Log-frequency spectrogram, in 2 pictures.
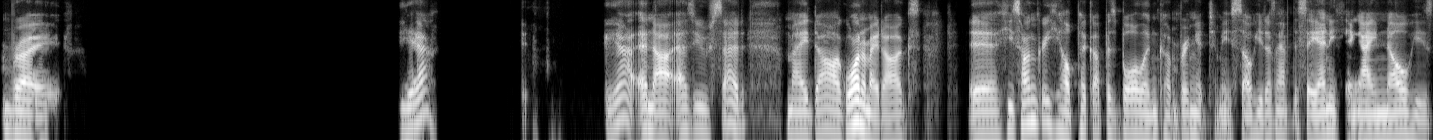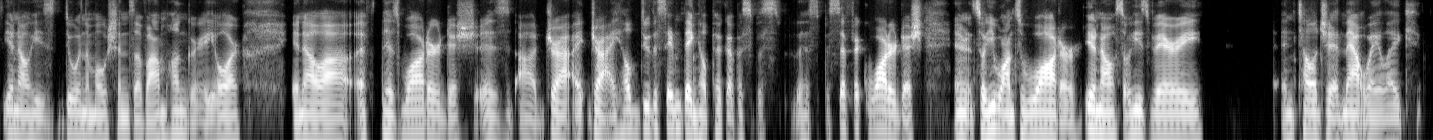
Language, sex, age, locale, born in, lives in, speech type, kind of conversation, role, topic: English, female, 40-44, en-US, United States, United States, conversation, unstructured, none, Would you rather always have to speak in rhymes or only be able to communicate through charades?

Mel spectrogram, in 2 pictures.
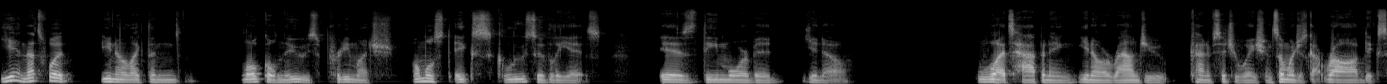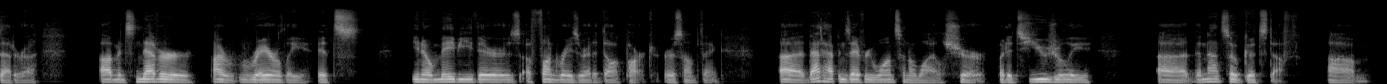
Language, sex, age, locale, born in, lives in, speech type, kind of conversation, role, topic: English, male, 30-34, en-US, United States, United States, conversation, unstructured, none, How do you keep up with what’s happening in your local government, and how does it affect your everyday community life?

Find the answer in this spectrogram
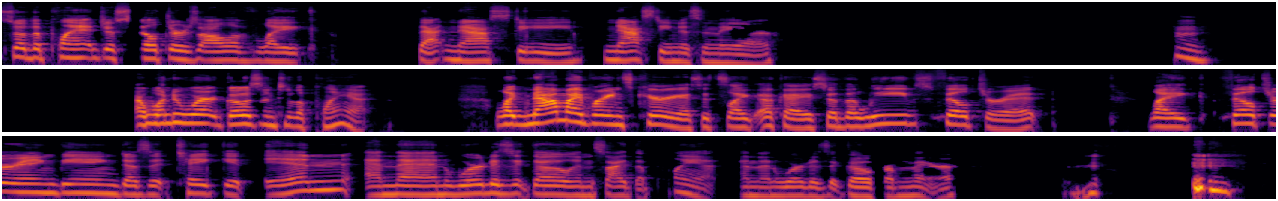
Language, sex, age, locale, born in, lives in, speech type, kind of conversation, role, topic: English, female, 45-49, en-US, United States, United States, conversation, podcast, host, In what ways do plants and trees contribute to a healthier environment for people?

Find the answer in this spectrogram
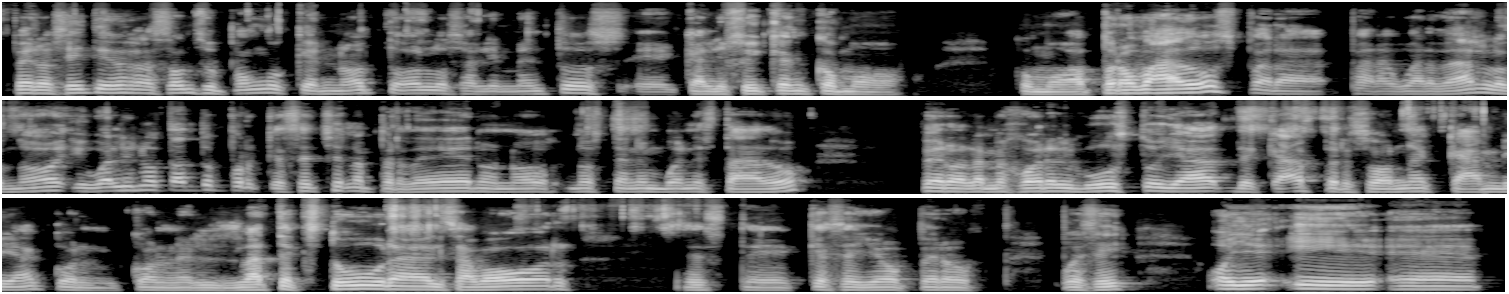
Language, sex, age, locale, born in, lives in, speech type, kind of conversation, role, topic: Spanish, male, 45-49, es-MX, Mexico, Mexico, conversation, podcast, host, ¿Cómo manejas las sobras para no desperdiciar comida?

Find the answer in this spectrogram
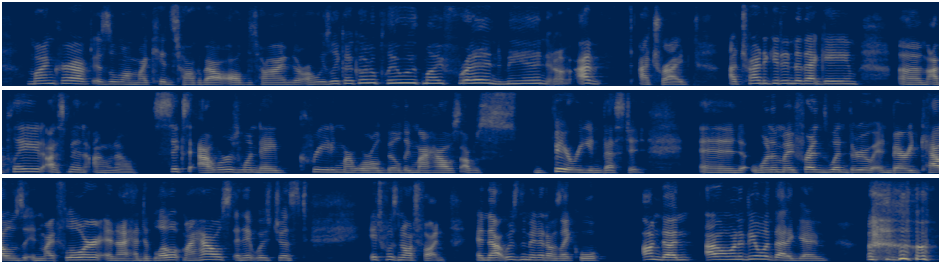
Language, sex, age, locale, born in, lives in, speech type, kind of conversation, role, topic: English, female, 30-34, en-US, United States, United States, conversation, unstructured, none, Which video games best bring friends together, whether you’re playing online or on the couch?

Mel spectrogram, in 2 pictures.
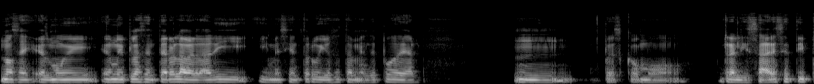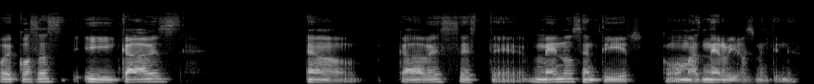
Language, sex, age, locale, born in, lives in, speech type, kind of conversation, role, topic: Spanish, male, 20-24, es-MX, Mexico, Mexico, conversation, unstructured, none, ¿Qué te hace sentir orgulloso/a de ti mismo/a?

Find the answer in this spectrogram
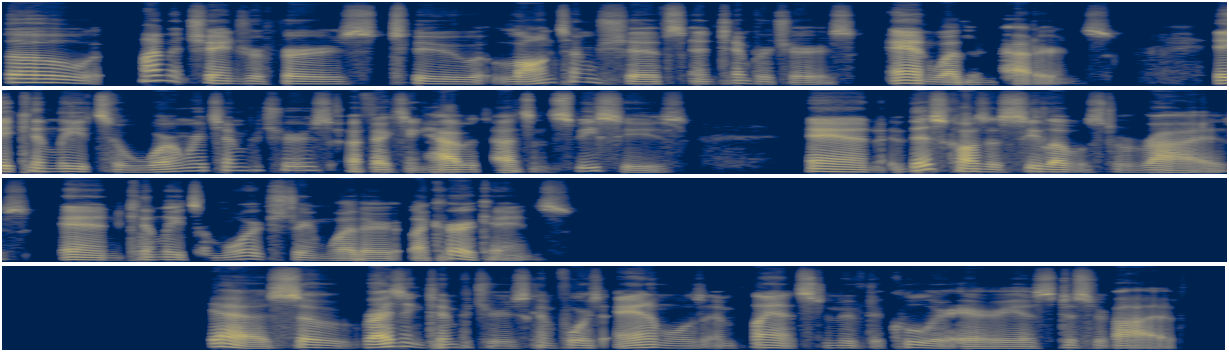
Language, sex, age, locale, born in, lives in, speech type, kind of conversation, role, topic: English, male, 18-19, en-US, United States, United States, read, expert-assistant, expert, How does climate change impact the environment?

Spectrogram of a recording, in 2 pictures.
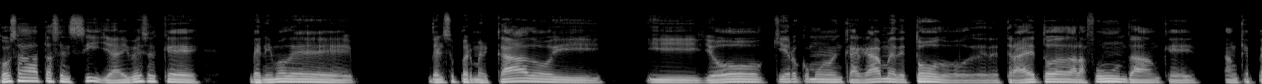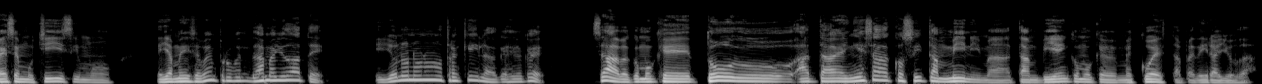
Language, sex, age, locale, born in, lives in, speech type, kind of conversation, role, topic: Spanish, male, 25-29, es-DO, United States, United States, conversation, advice, user, ¿Cómo puedo superar la vergüenza al pedir ayuda?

